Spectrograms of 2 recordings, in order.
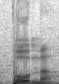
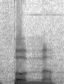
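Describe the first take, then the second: First: Paume with a closed 'oh' vowel; wrong closed O. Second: Pomme with an open 'aw' vowel; correct open O. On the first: Teacher showing how apple is not said, paume with closed O. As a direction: say paume as 'pohm'. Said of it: "Ça se dit pas paume". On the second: Teacher correcting the word for apple, pomme with open O. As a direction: say pomme as 'pawm'. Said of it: "mais pomme". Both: Shown as a demonstration.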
